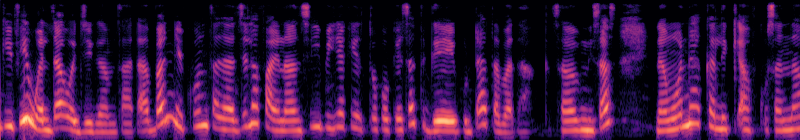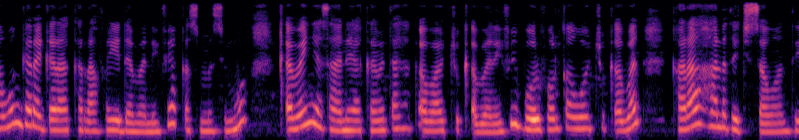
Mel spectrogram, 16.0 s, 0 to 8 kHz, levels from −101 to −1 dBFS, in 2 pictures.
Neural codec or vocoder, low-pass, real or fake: none; 7.2 kHz; real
